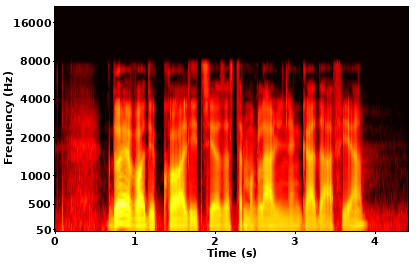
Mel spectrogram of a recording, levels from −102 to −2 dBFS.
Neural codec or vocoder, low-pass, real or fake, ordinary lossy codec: none; none; real; none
